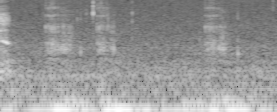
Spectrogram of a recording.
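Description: A few faint, scattered computer mouse clicks over a low rumble.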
